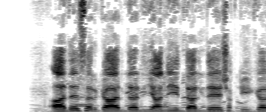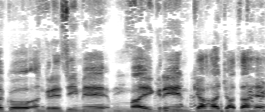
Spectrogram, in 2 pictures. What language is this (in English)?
Urdu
